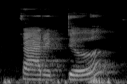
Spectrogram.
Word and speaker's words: character: So, chin and cheap are pronouncing the same sound, whereas in character, CH are pronouncing ka sound.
